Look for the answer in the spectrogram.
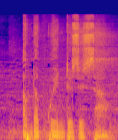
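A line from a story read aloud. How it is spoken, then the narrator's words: Whisper in the ear. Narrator (Vietnamese): Cái dáng người bí ẩn áp sát lỗ tai của lão rồi thì thầm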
